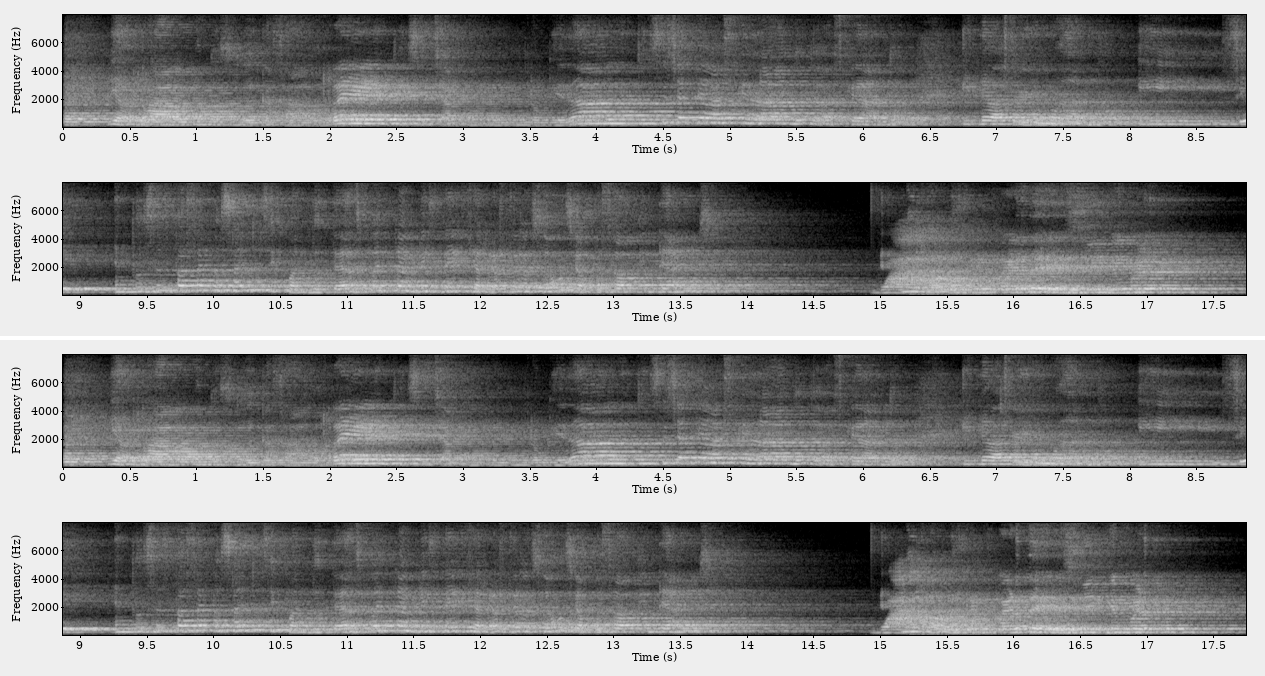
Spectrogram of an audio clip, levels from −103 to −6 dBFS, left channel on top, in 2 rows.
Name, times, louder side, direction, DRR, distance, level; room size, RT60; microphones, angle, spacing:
voice 1, 0.0-6.6 6.9-8.9 9.3-13.7 15.1-15.7, equal, 5° left, -6 dB, 2.6 m, -28 dB
voice 2, 14.9-17.0, equal, 90° right, -6 dB, 4.0 m, -26 dB
17.5 x 11.0 x 5.0 m, 2.9 s
head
